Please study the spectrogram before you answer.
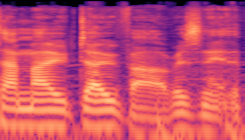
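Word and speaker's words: Almodóvar: I always get his name wrong. I used to say Almodovar, but it's Almodovar, isn't it?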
